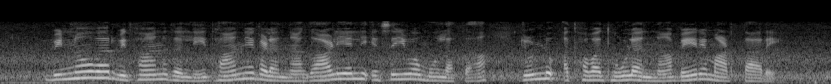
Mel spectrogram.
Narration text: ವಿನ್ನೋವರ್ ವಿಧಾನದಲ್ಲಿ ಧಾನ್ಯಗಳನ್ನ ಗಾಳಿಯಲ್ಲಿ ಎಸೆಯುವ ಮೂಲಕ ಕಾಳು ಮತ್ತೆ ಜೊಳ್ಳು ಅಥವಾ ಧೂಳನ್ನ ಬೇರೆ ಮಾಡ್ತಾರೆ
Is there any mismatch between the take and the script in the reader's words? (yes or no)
yes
